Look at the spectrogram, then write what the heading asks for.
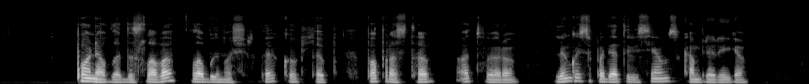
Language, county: Lithuanian, Šiauliai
